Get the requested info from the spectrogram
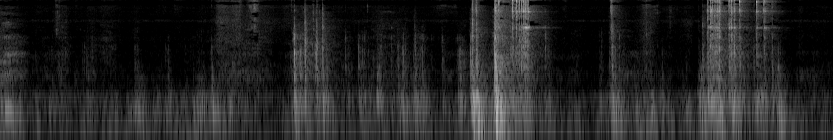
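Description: Socket ratchet wrench tightening a bolt through a plastic mud flap: three short bursts of clicking and knocking, the loudest about five seconds in with a dull thump.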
